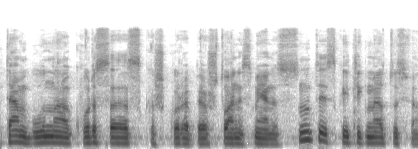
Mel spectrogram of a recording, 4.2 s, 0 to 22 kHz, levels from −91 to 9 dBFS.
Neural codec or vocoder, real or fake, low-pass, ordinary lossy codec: none; real; 10.8 kHz; Opus, 64 kbps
